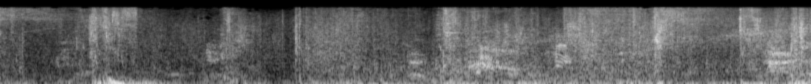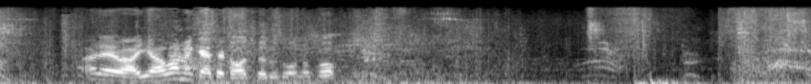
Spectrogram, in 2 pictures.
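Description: Heavy blows and thuds land in a fast fight.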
